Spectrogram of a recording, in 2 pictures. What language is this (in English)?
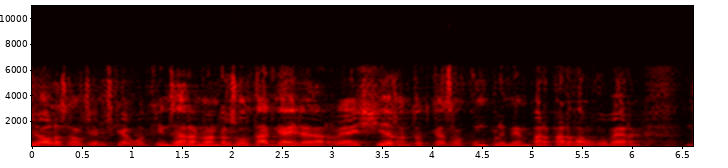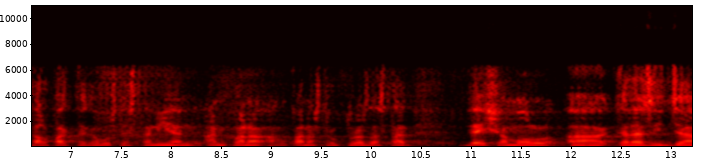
Catalan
